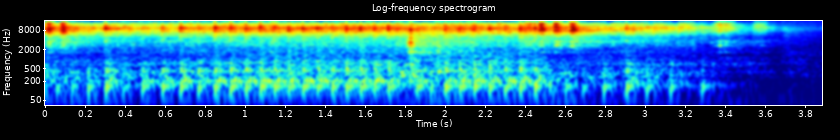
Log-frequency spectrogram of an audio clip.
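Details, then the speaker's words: 1985 Honda ATC110 three-wheeler, revived after sitting abandoned, dropped into first gear; uneven chugging loads down and fades, held back by a seized rear end; carburetor needs cleaning and an inline fuel filter. "Most certainly needs a carburetor cleaned out. Definitely needs an inline filter for the fuel. And more importantly, the back end is seized up. I can take it apart and free it up."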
